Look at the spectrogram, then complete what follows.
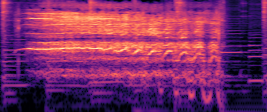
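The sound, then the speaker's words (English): A horse whinnies loudly for about two seconds, a shrill, wavering neigh with a squealing high tone layered over a lower rumble, then it cuts off. “And they also make a sound called a whinny.”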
